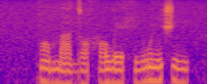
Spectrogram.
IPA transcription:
k ɔ̃˧ m a˨ d ɔ˨ h ɔ˧ w e˨ h i˨˦ w ĩ˦ ʃ i˦˨

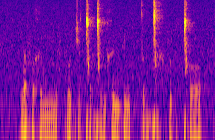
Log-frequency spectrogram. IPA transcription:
p w ə f ʊ x ʉ mː ə f k u c ʊ ǀ ʉ ɡ͡ǀ o ɲ x ʉ ɲ ʔ ə ɲ tː ʊ b ɡ͡ǀ ə x f ʊ c ǀʰ o

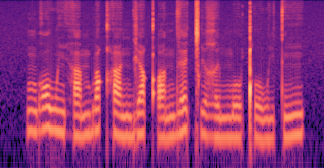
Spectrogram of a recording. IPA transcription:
ŋ ɡ ɔ w ĩ h a m b ʊ qʰ e ŋ ɡ e qʼ ɔ n d ɛ ǀ i ʁ i m o ǃ o w i t ĩ

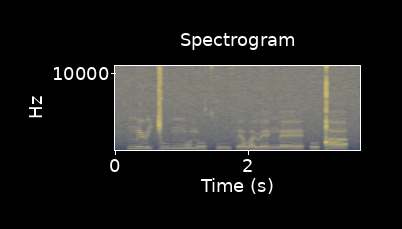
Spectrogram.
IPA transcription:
ŋ͡m e˦ ɭ i˨ ǀ uː˦ ŋ͡m o˦ n o˨ t͡sʼ uː˨ f e˨ lˠ ɛ˨ ɭ ɛː˨˦ ŋ͡m ɛː˦˨ | o˨ ǃ a˦

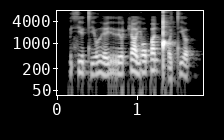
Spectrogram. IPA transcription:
sʲ o˧ tʲ o˩˥ ɣ e˩˥ rʲ ɔ˧ t͡ʃ a˥˩ j ɔ˥˩ p a˥ ǃʼ ʌ˩ tʲ ʌ˥˩

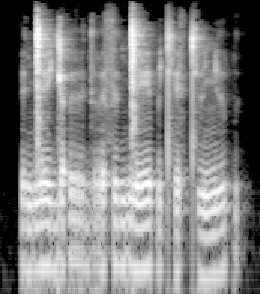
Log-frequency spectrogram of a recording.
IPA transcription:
ɪ ɡ ŋ͡ǀ eː ɟ ɜ ʔ r ɨ ɡ r ə s ɨ ɡ ŋ͡ǀ eː p ɪ cʰ e s cʰ ɨ ɲ ɨ p

